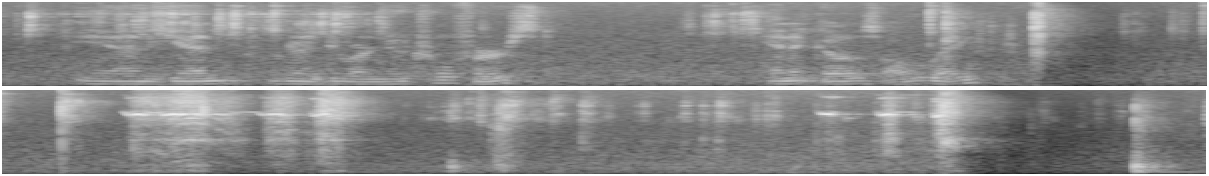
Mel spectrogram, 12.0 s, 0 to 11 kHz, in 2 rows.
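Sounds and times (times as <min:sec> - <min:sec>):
screw clicks and rattles: 0:04.7 - 0:10.9
cordless drill whining: 0:06.6 - 0:07.9.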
